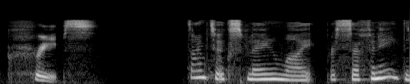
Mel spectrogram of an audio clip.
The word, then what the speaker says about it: Persephone: at like first phone so I thought you pronounced it as first book and everybody looked at me weirdly somebody said do you mean Persephone it was at that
